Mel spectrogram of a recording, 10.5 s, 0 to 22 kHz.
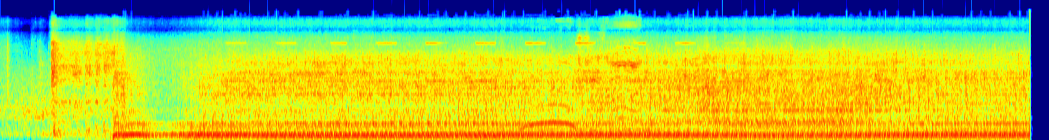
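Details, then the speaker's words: Mercedes CLS63 AMG M157 V8, switched from E85 tune back to 91 tune causing misfire; after spark plug replacement, first start: starter whirr, quick catch, then deep even V8 burble at steady idle with no stumble; normal idle. "okay so currently it's idling it's revving right up there's no"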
